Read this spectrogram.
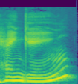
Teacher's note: O G final de hanging não é pronunciado, certo? Você termina o som mesmo no N. Hanging. E aí você pode usar esse N já para juntar.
